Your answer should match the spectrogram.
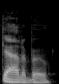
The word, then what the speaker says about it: Skattebo: Yeah, it's pronounced Scatterboo. It might be two T's, Skattebo. Could be Boo. I'm not sure. Cam I mean, Scatterboo. it doesn't phonetically look like that, but that's okay.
